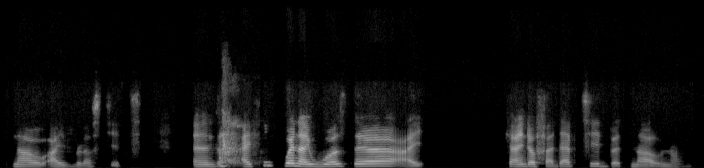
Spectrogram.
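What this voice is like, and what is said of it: French accent in English. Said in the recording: “Now I have my French accent and it's good. ... my original accent.”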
